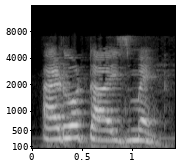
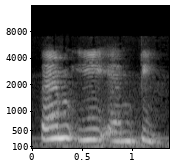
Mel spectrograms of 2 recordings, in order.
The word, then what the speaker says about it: advertisement: Here, ad means advertisement. See the spelling ADVERTISEMENT. Here you can see the spelling is like advertisement. Advertisement, isn't it? But how we pronounce this? We pronounce advertisement. R is silent here.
